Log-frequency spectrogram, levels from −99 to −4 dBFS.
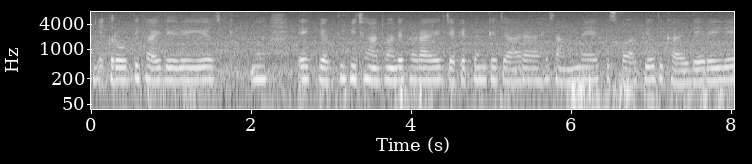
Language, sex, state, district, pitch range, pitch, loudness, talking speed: Hindi, female, Chhattisgarh, Balrampur, 180-190 Hz, 185 Hz, -17 LUFS, 210 wpm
